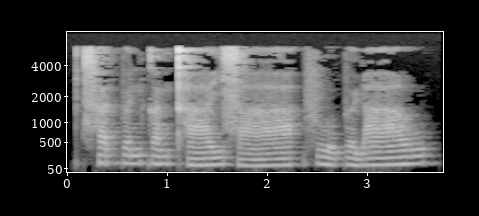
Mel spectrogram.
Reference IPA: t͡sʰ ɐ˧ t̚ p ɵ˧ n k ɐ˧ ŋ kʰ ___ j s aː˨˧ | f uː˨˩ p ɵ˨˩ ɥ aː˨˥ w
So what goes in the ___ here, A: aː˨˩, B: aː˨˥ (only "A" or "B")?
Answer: B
